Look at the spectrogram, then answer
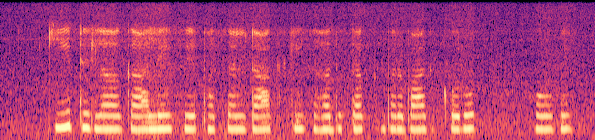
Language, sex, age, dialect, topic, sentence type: Magahi, female, 51-55, Northeastern/Surjapuri, agriculture, question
